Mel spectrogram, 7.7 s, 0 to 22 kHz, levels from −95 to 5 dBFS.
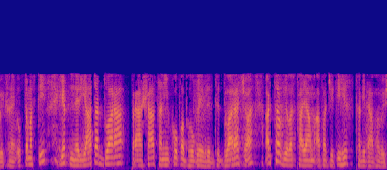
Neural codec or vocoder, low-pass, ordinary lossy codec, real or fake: codec, 16 kHz, 4.8 kbps, FACodec; 3.6 kHz; AAC, 16 kbps; fake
